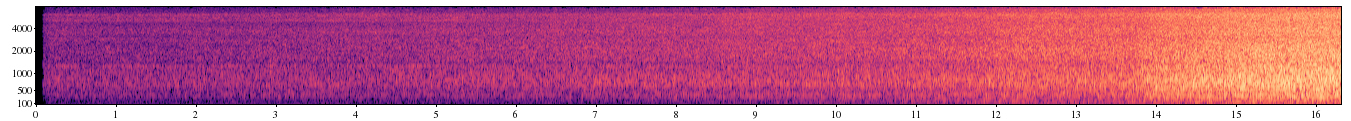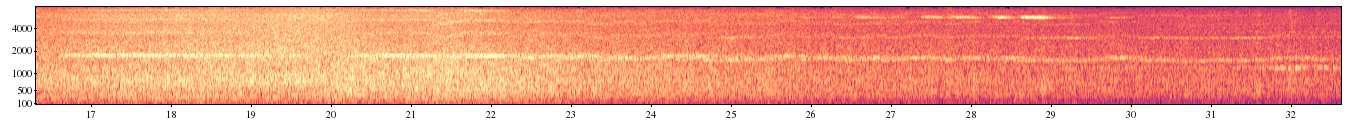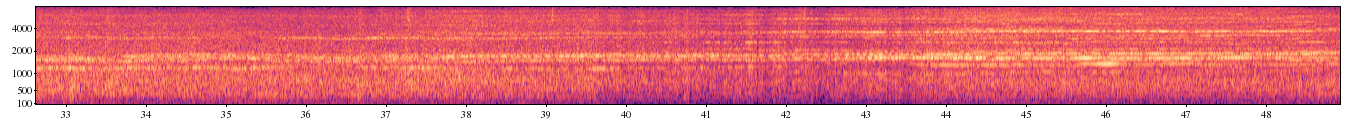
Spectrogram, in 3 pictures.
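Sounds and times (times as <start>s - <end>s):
train rolling into station: 2.7s - 48.9s
high brake squeal: 16.4s - 48.9s.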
